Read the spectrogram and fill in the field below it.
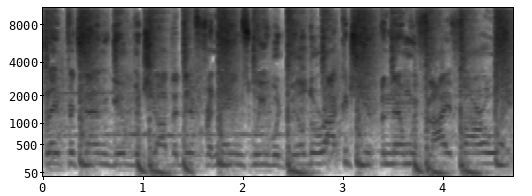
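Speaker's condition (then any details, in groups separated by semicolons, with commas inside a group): No condition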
